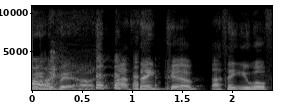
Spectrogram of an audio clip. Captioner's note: chuckles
